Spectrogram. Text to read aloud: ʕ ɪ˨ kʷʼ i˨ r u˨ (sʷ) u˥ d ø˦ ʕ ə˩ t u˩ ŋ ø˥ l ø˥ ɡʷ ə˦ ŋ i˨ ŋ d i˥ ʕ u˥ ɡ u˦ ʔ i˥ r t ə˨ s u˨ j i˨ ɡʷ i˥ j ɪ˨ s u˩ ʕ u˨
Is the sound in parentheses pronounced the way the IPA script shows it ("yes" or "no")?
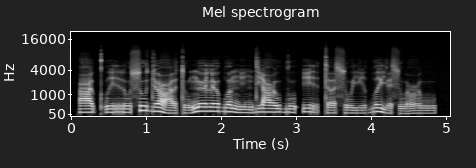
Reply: no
